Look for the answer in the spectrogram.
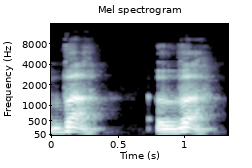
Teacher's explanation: In Spanish, if there's a consonant before it or if it's starting a word, it could come up more like a unique sound to Spanish, which is a buh, buh, which is like you're trying to do a V sound, but with both of your lips instead of your teeth, like V. You could try doing that right now if you want to try, but...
